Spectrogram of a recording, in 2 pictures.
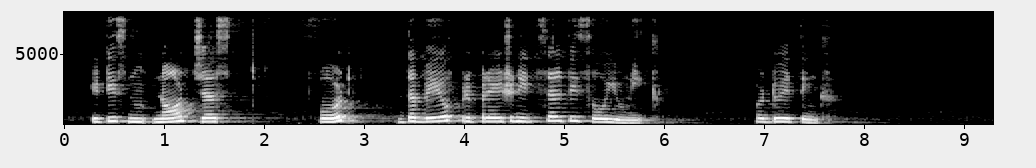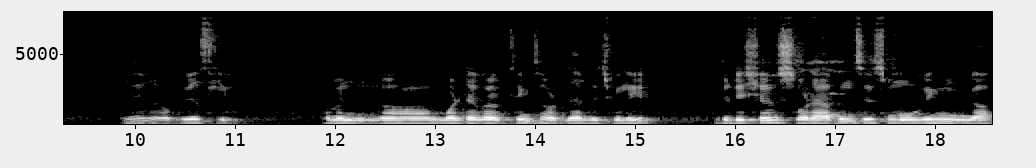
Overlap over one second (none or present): none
